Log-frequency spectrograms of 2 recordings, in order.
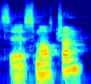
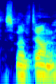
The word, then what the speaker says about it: Smultron: It's in I think you would pronounce it Smaltron, but in Smalltron. Swedish, yeah, in Swedish it's Smultron.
